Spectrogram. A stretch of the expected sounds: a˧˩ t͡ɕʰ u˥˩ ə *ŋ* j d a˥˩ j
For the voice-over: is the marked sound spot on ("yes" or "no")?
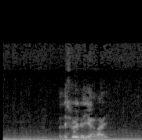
no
